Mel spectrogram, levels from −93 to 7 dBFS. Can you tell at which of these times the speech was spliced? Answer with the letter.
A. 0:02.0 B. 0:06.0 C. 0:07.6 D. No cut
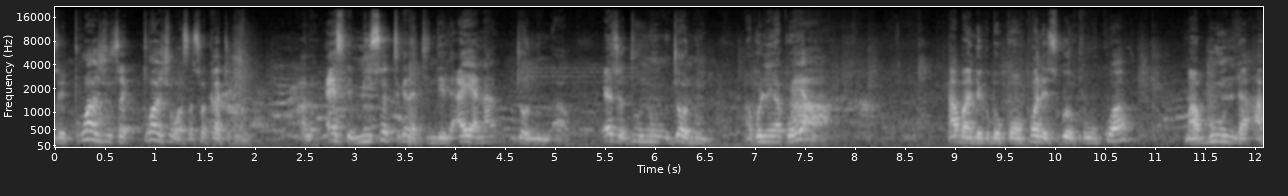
C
